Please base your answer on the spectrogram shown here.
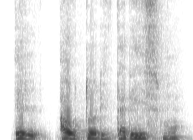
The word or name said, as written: El autoritarismo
